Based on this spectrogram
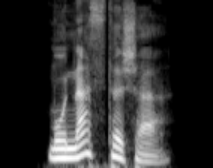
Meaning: inflection of monastisch: 1. strong/mixed nominative masculine singular 2. strong genitive/dative feminine singular 3. strong genitive plural
- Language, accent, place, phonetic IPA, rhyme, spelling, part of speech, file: German, Germany, Berlin, [moˈnastɪʃɐ], -astɪʃɐ, monastischer, adjective, De-monastischer.ogg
